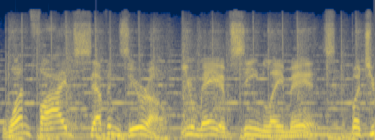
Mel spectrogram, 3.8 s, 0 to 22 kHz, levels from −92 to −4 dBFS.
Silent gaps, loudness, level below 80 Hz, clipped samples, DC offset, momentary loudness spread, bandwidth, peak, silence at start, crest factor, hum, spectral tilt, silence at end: none; -12 LUFS; -28 dBFS; under 0.1%; under 0.1%; 4 LU; 16.5 kHz; 0 dBFS; 0 s; 12 dB; none; -4.5 dB/octave; 0 s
